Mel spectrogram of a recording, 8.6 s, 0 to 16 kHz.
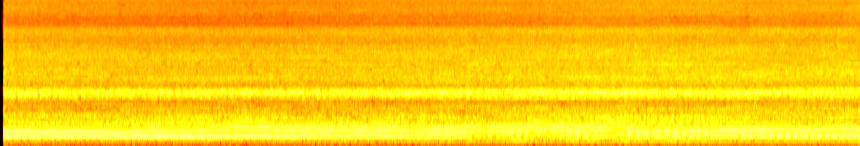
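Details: Suzuki GT250 two-stroke, first start after rebuild: steady burble with constant tone and even rhythm, no knocks or misses; normal smooth idle.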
